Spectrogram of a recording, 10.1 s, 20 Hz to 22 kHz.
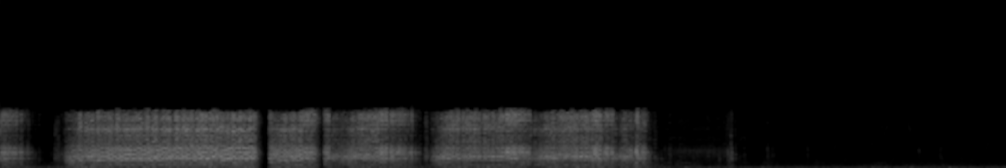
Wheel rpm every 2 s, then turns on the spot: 70, 110, 80, 20, 0.
6-8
